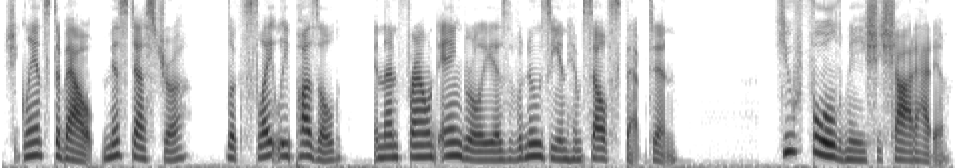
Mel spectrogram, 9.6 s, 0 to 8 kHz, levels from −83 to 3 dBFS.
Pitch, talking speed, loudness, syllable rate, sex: 185 Hz, 155 wpm, -19 LUFS, 5.1 syllables/s, female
